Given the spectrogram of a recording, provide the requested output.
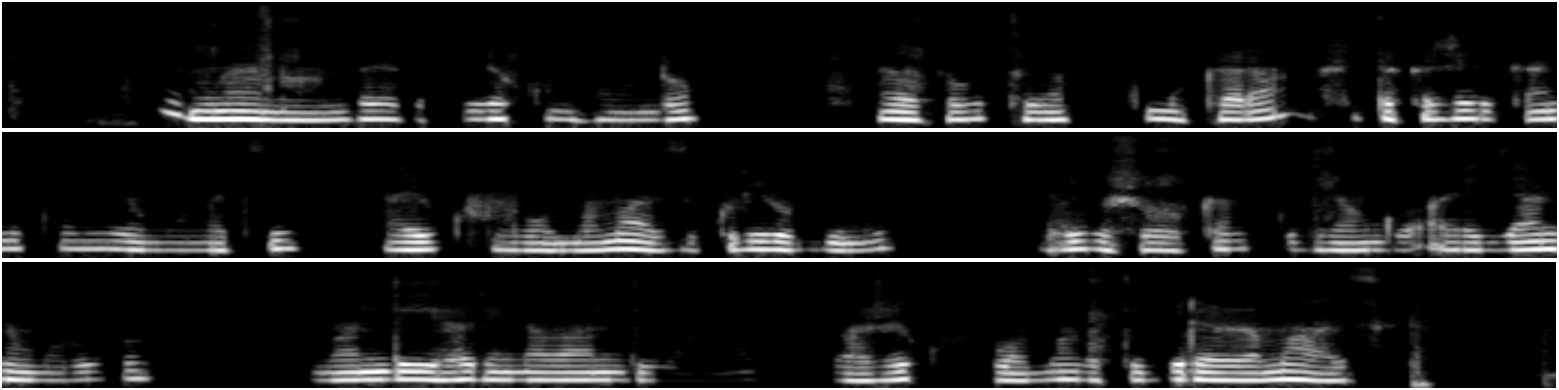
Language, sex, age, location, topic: Kinyarwanda, female, 25-35, Kigali, health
